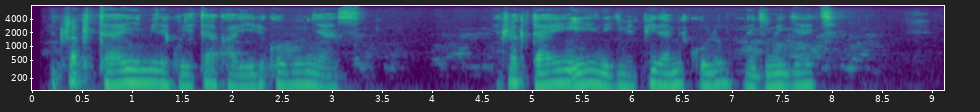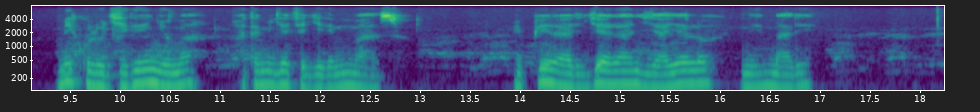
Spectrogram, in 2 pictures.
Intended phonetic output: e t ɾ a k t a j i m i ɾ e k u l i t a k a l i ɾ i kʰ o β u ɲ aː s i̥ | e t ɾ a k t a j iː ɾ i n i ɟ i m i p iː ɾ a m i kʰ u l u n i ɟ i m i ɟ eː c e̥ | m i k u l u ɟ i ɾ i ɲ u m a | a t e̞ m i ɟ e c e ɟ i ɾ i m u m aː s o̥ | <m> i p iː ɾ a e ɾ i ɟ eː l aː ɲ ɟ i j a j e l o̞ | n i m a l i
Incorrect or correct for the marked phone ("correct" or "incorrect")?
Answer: correct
